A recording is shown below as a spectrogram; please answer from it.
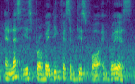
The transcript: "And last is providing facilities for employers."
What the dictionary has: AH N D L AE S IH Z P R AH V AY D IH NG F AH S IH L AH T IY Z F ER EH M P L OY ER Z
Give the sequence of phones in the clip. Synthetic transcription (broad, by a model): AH N L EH S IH S P R AH V AY D IH NG F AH S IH L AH T IY S F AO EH M P L OY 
